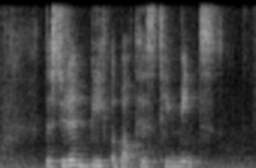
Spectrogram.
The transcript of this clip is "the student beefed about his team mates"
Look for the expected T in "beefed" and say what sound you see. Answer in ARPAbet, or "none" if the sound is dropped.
none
